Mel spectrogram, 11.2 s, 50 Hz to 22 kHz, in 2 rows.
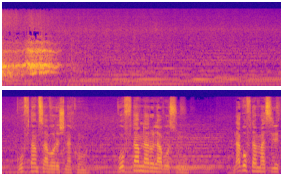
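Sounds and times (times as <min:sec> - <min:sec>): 
car skidding while speeding on a dirt road: 0:00.0 - 0:01.3
speech: 0:05.9 - 0:09.4, 0:10.2 - 0:11.1.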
